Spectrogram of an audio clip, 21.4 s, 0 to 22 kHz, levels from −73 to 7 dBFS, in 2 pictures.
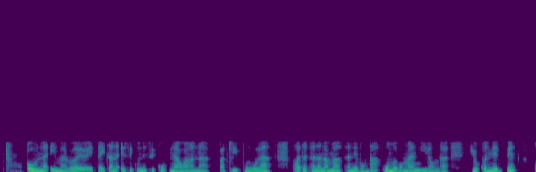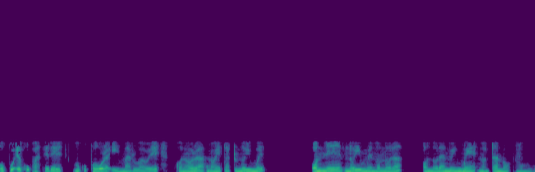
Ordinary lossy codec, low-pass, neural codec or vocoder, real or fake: AAC, 16 kbps; 7.2 kHz; codec, 16 kHz, 1 kbps, X-Codec, HuBERT features, trained on LibriSpeech; fake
